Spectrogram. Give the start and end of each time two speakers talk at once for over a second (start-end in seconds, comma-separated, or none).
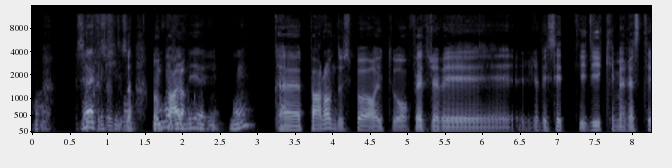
0.6-2.1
